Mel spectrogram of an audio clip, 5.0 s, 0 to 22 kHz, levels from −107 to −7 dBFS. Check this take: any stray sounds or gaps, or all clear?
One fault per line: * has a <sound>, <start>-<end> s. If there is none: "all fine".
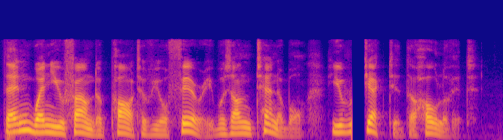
* has a dropout, 3.5-3.7 s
